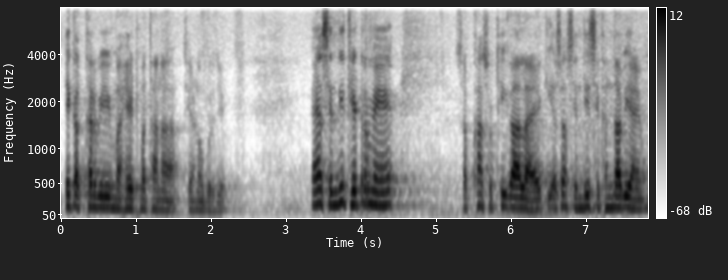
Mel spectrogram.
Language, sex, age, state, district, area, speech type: Sindhi, male, 30-45, Delhi, South Delhi, urban, spontaneous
